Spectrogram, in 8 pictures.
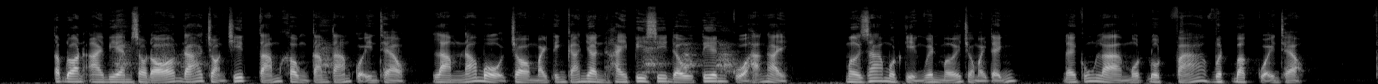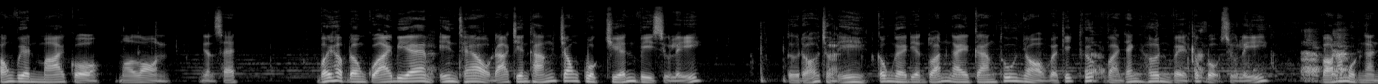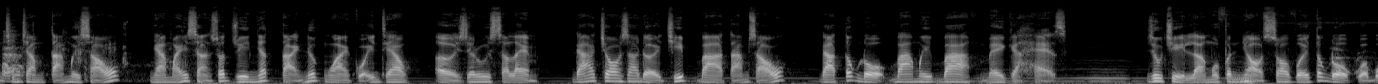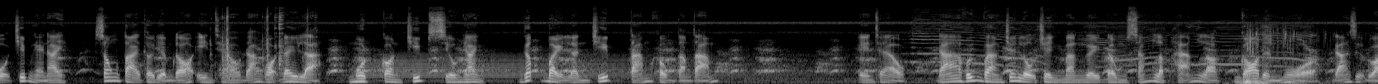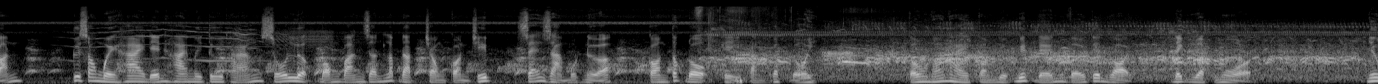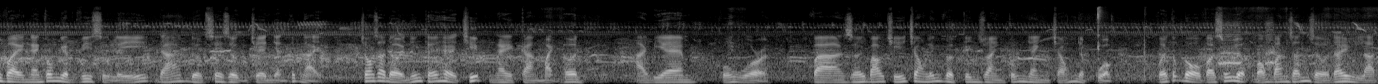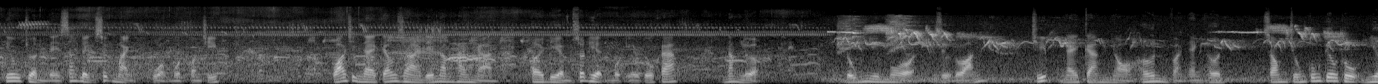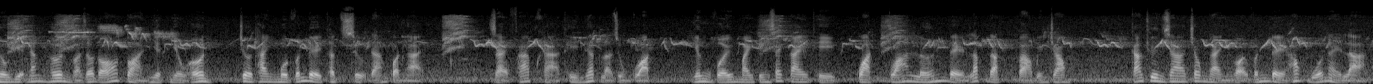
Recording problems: animal sounds; loud; throughout; 4 dB below the speech

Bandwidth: 15.5 kHz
